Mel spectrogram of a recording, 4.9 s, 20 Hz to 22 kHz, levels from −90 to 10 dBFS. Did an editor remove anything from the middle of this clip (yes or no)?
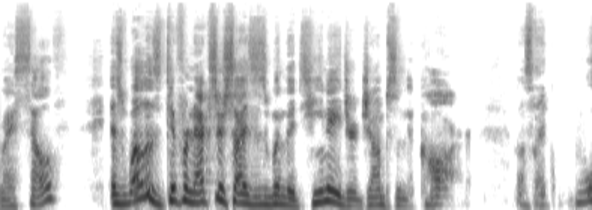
no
